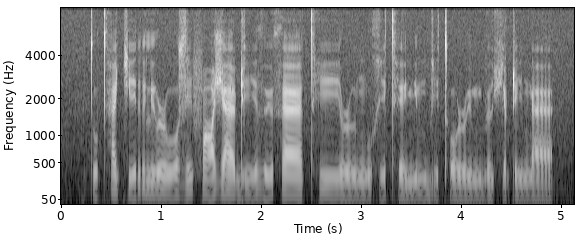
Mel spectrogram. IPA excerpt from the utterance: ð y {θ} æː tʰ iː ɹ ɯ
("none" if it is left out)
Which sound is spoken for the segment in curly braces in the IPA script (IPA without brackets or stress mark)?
θ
